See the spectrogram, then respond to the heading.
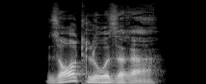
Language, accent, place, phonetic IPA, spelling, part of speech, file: German, Germany, Berlin, [ˈzɔʁkloːzəʁɐ], sorgloserer, adjective, De-sorgloserer.ogg
- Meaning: inflection of sorglos: 1. strong/mixed nominative masculine singular comparative degree 2. strong genitive/dative feminine singular comparative degree 3. strong genitive plural comparative degree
